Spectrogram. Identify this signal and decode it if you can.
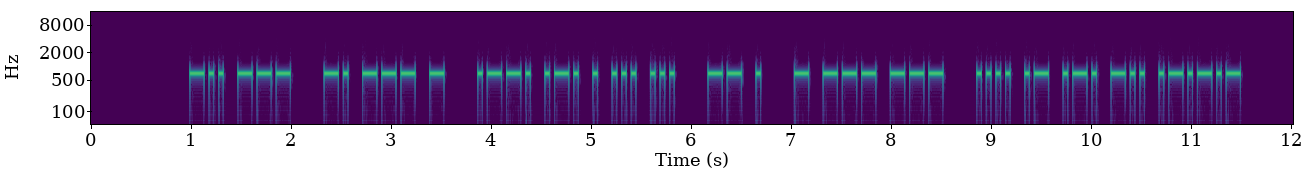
Morse code, heard as a keyed tone, about 25 wpm, 700 Hz. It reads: DO NOT PRESS ME TOO HARD.
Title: Sentences from Top 1000 Words - Review Part 1 - 25wpm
